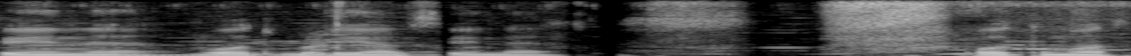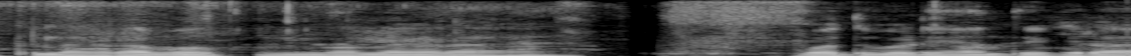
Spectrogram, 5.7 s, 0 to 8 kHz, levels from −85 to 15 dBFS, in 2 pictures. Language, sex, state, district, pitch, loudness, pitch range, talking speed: Hindi, male, Bihar, Araria, 120 Hz, -16 LUFS, 120-125 Hz, 235 wpm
